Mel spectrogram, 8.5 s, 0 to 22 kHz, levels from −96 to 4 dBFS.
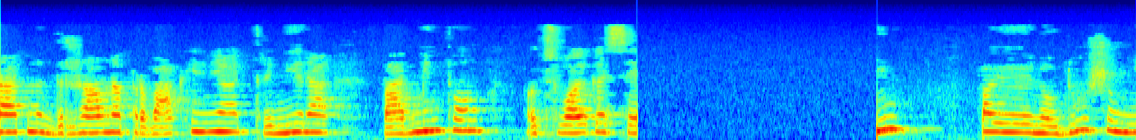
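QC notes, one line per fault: throughout: WMA compression. The speech has a ringing, washy quality, with hiss that swells and sinks along with the voice rather than sitting at a steady level. There is nothing above 10.1 kHz, which points to a low bitrate around 24 kbps. The likely cause is a long-block transform encoder that spreads quantisation noise over tens of milliseconds around each sound and zeroes weaker spectral lines, so consonant detail blurs and the top end is removed.
4.78–6.58 s: audio dropout to a faint residue. The speech cuts off abruptly for about 1.8 s and returns just as suddenly. Throughout the gap only a low hiss remains, far below the speech level, with none of the gradual decay of a natural pause or fade. The likely cause is a loss of the wanted signal upstream while the path after the break stayed live, so its own noise floor carried on through the gap.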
